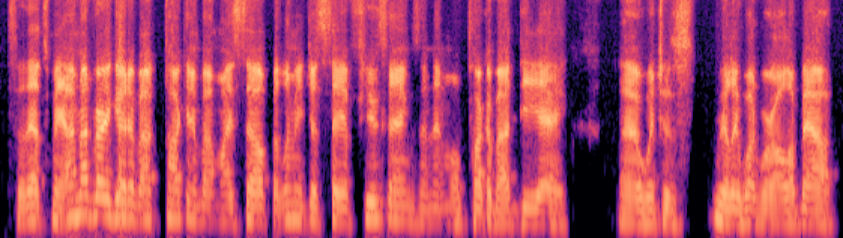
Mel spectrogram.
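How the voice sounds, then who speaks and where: A man's voice: medium pitch, steady tone, fairly quick, fairly bright tone, dry recording, low-quality recording. A man from the American Midwest giving a casual campaign speech on a video call. He talks in a conversational way, with frequent restarts and asides. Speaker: candidate for party office.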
